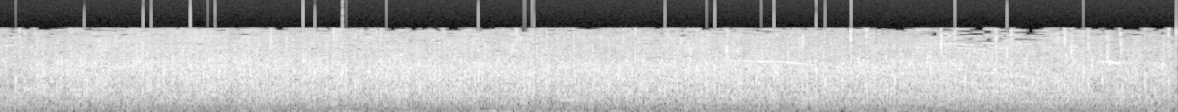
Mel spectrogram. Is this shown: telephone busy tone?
no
